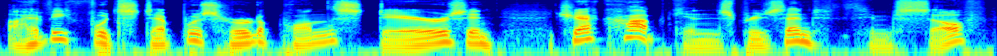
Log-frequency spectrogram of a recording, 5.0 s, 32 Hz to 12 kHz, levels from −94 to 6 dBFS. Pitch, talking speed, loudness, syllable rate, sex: 125 Hz, 155 wpm, -22 LUFS, 4.3 syllables/s, male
